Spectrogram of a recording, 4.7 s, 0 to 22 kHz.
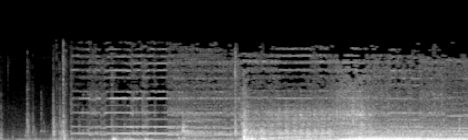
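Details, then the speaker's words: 1982 BMW 633CSi (E24) with a 90,000-mile M30 straight-six cranks briefly, catches at once and settles into a smooth, even idle; a healthy cold start. "here fires right up"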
